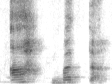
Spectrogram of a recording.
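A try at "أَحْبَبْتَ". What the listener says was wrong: नहीं बा दो मर्तबा आएगा ना। अहबब्ता, अहबब्ता, अहबब्तु,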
